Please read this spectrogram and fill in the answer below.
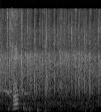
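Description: Audience applause, slowly dying down.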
